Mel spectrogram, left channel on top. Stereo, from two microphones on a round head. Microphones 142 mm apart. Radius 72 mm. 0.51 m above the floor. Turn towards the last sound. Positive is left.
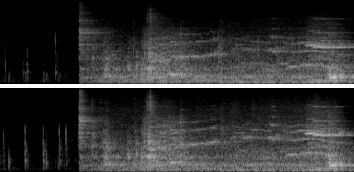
turn(degrees=-35)  # may be behind; listen again after turning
